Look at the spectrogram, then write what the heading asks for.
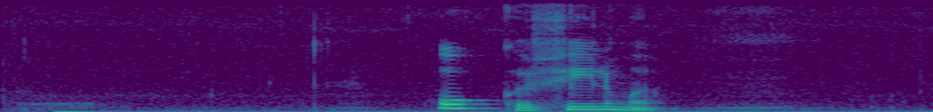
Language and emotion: Russian, sad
